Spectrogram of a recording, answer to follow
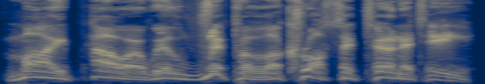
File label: Orc Emote Start; Nerzhul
